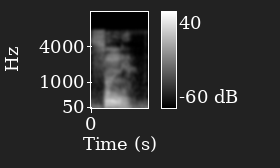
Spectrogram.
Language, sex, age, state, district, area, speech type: Hindi, male, 60+, Uttar Pradesh, Mau, rural, read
